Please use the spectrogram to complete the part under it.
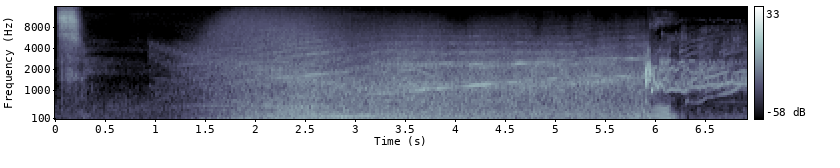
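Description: A spaceship engine swells into a rising whoosh.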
